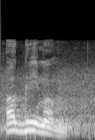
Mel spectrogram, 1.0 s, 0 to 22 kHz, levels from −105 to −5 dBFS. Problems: constant background noise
